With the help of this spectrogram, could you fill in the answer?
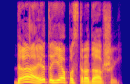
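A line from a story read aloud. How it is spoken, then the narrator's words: Loud confirmation. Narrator (Russian): громко подтвердил лошадник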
